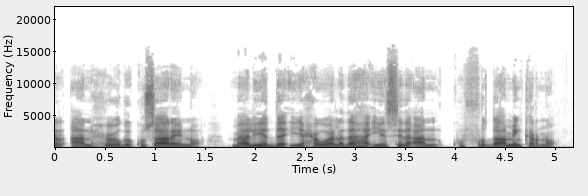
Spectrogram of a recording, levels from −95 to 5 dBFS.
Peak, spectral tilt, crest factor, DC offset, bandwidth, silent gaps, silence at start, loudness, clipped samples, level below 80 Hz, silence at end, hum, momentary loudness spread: -10 dBFS; -5 dB/octave; 18 dB; under 0.1%; 15 kHz; none; 0 s; -27 LUFS; under 0.1%; -68 dBFS; 0.2 s; none; 13 LU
